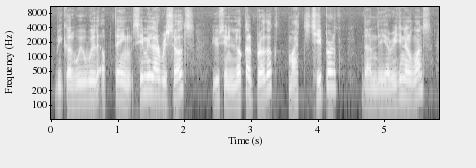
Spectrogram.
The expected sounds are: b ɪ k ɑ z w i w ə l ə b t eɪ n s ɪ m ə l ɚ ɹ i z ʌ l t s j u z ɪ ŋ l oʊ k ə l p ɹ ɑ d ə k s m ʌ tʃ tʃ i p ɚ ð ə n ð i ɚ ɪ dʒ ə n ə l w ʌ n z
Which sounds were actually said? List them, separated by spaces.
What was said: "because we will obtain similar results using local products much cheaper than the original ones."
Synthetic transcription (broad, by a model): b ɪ k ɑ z w i w ə l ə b t eɪ n s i m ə l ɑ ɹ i s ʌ l t s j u s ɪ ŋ l oʊ k ə l p ɹ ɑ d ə k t m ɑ tʃ tʃ i p ɚ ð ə n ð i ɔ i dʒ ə n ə l w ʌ n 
